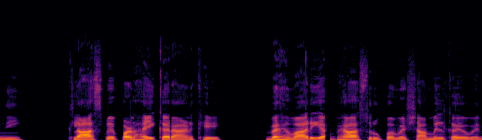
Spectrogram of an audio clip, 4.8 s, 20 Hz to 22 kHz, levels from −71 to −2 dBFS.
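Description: A digital wireless dropout runs from 3.24 to 3.30 s. For 60 ms the speech simply vanishes into near silence, with a very short fade at the edges and no crackle or noise burst on either side. When the radio link loses too much data to reconstruct the audio, the receiver mutes deliberately, leaving a clean, hard-edged hole in the speech.

Repeated frames follow at 3.52 to 3.54 s, where a single 23.2 ms block of compressed audio is decoded and played one extra time. The block length fits a 1024-sample codec frame at 44.1 kHz. The speech briefly stutters as that slice sounds twice in a row. The duplicate stretches the audio by 23.2 ms.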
